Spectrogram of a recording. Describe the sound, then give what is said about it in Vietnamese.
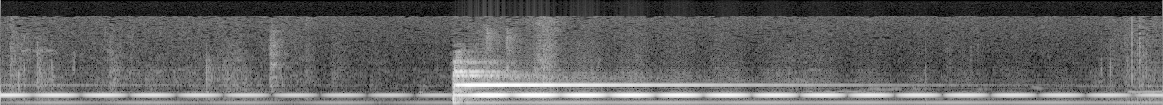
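A Buddhist dedication bell sounds twice: the first tone is already humming with a slow, wavering pulse, then a second, louder strike rings out midway and fades long and resonant, with no talking. “Các vị nghe hai tiếng chuông hồi hướng.”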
